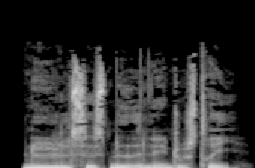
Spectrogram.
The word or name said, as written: nydelse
